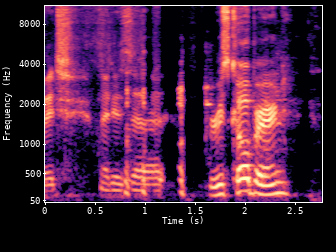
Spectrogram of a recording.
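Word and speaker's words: Cockburn: I picked this copy because it I love this hype sticker which tells you how to properly pronounce Bruce's surname. So, Coburn rather than what you might be tempted to say.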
